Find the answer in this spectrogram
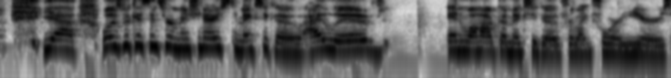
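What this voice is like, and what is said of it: Southern US accent. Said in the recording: “you still have that Southern accent”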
